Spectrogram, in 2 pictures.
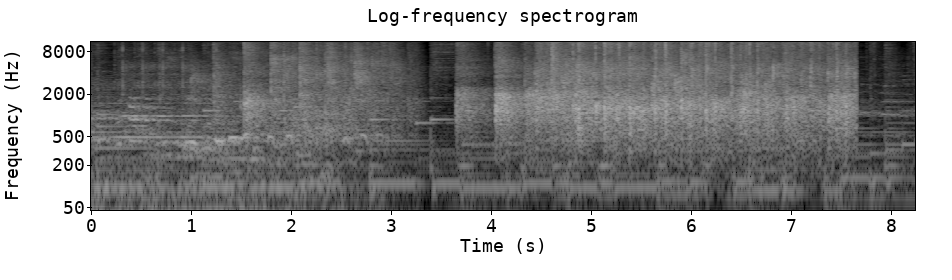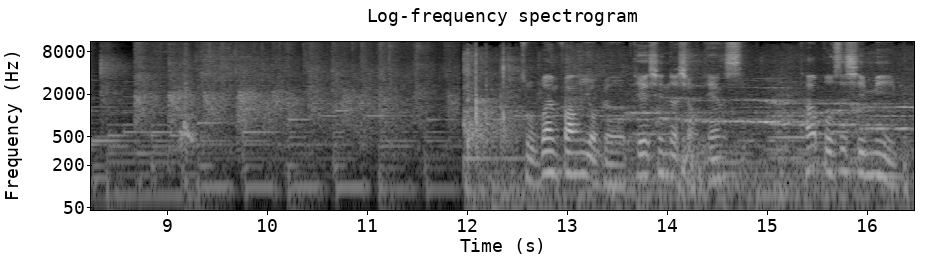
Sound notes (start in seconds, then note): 1.9 applause; 3.6 enthusiastic applause; 7.7 scattered applause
